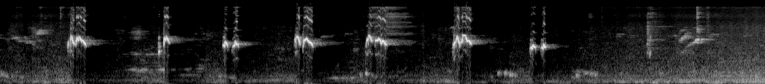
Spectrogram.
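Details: Captive yellow-vented bulbul calling with sharp liquid whistles repeated roughly every second, each note quickly rising and dropping, then a softer stretch with faint distant notes.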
